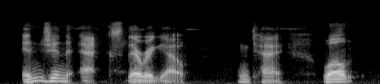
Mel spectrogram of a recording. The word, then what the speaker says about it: nginx: going to ask you how do you pronounce this that though this web server you you said it the other day on the show and I couldn't quite remember how they pronounced their product nginx engine X there we go okay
